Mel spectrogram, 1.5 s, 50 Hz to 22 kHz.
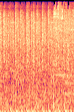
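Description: Rapid rifle gunfire in The Division 2, a steady run of closely spaced shots repeating at an even rhythm, loud and dense throughout with no pauses.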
